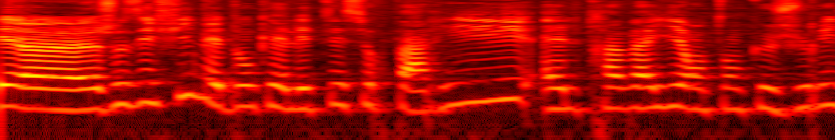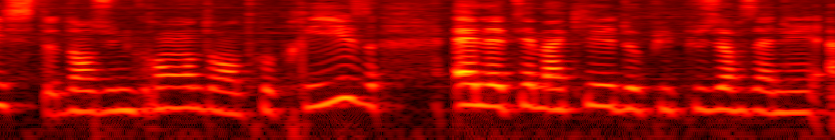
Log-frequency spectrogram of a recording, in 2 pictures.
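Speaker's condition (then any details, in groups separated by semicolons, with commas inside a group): No condition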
